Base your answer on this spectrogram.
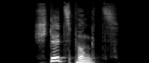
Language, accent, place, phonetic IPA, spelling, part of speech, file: German, Germany, Berlin, [ˈʃtʏt͡sˌpʊŋkt͡s], Stützpunkts, noun, De-Stützpunkts.ogg
- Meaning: genitive of Stützpunkt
